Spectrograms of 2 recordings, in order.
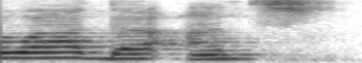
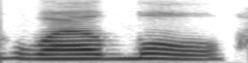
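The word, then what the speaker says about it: وَضَعَتْ: Wallahu a'lamu bima wada'at. Jangan wada ya, wado. Huruf dotnya jangan jadi dal.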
